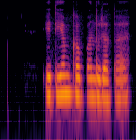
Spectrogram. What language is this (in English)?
Maithili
